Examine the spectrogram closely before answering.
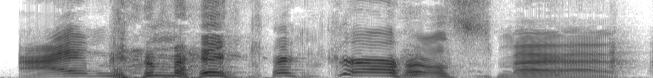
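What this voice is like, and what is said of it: Gargamel cartoon villain voice. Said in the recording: “My Gargamel impression”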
